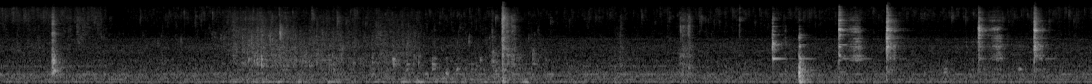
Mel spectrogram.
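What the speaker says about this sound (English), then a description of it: "I'm going to strain them. Cold water," Cooked string beans are strained under cold running water, with a faint steady hiss of water and scattered clinks and clatters of a strainer or pot, growing busier toward the end.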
